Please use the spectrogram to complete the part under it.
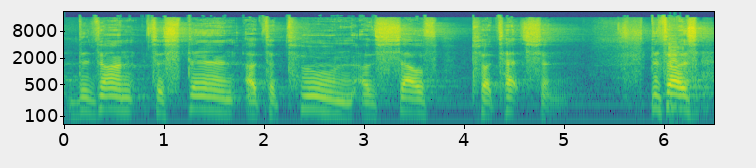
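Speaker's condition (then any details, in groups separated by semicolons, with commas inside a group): Speech impediment after cancer surgery; radiation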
